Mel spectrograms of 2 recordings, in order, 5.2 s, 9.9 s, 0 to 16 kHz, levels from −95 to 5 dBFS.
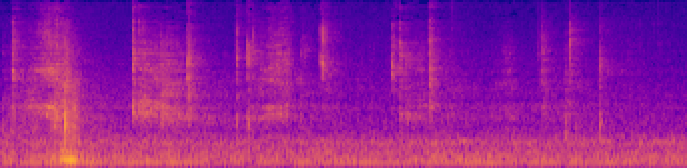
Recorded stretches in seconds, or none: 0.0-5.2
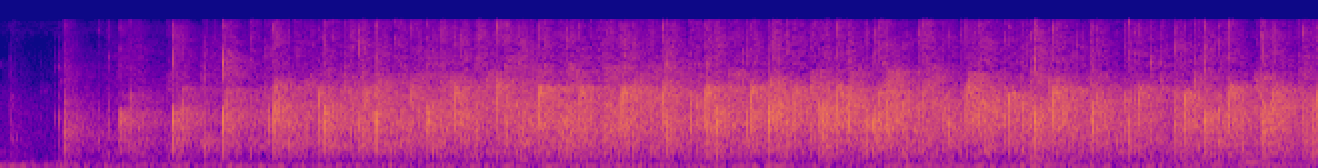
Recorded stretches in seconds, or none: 0.0-0.4; 1.4-2.8; 6.5-9.9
